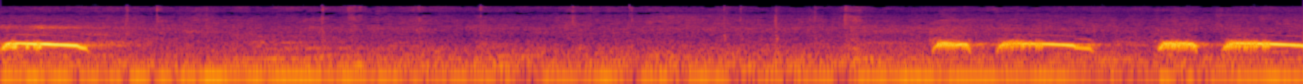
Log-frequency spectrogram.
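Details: Spotted dove cooing: one mellow low coo at the start, a quiet pause, then two paired bursts of soft coos, each pair a short note followed by a longer drawn-out, slightly falling coo; steady low background hum.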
